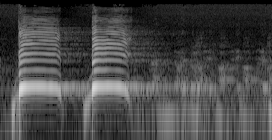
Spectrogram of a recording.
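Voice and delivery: loud, very high bleeps; imitated censor beep. Preacher censoring Peter's cursing, high mock bleeps. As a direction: bleep out curses in a piercingly high tone.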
